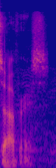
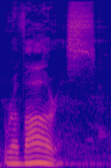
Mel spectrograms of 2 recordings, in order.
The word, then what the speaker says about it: Rovaris: saying my last name wrong? I've told you a million times it's Rovaris.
